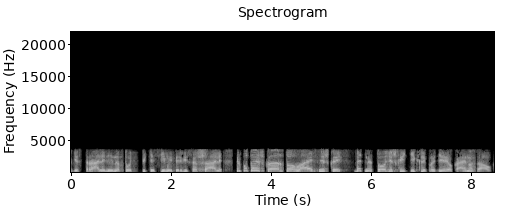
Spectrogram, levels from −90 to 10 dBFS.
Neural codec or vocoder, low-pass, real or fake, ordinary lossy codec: none; 3.6 kHz; real; AAC, 16 kbps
